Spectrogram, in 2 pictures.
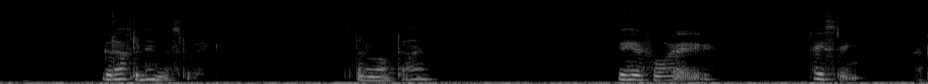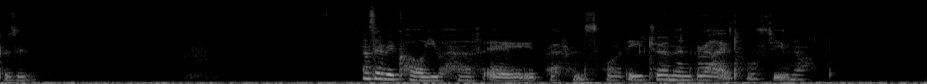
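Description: A young woman speaks calmly and slowly, close by.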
